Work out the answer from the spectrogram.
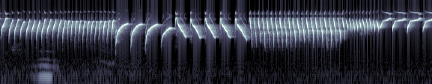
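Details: Canary lure song to set other canaries singing: long fast high trill, a run of drooping looped whistles, then another extended rapid trill and short upslurs.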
